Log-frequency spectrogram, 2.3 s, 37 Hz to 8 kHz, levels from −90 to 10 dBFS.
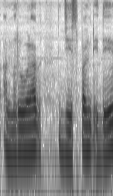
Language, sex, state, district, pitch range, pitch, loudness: Kannada, male, Karnataka, Bidar, 110-130 Hz, 120 Hz, -15 LUFS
